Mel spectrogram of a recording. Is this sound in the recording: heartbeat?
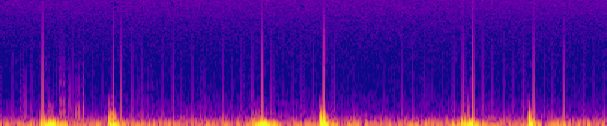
yes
